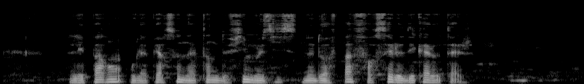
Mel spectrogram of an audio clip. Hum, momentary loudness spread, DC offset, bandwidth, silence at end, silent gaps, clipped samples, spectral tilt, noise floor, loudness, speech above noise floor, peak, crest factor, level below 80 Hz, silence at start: none; 15 LU; under 0.1%; 11.5 kHz; 0.6 s; none; under 0.1%; -5 dB/octave; -61 dBFS; -29 LUFS; 33 dB; -10 dBFS; 20 dB; -46 dBFS; 0.7 s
